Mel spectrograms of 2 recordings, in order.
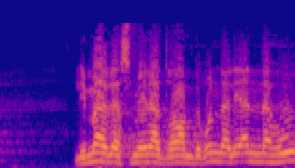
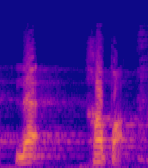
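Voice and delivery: ordinary delivery

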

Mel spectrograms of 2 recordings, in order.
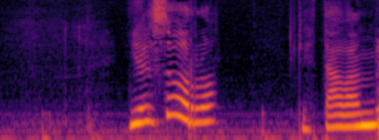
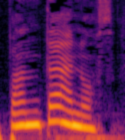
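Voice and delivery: usual speaking voice

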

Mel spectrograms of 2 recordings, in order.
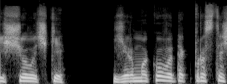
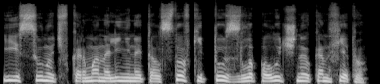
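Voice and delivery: ordinary delivery

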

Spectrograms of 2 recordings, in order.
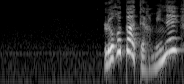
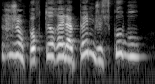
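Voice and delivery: cheerfully; 8 semitones higher than usual. Acted. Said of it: "dit Sophie avec gaieté".

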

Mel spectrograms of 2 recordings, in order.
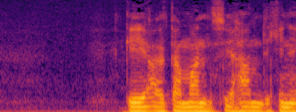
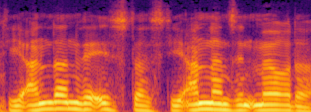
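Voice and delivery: angry outburst; 3 semitones higher, 8 dB louder than usual. Acted. Beckmann rejects the Other's claim.

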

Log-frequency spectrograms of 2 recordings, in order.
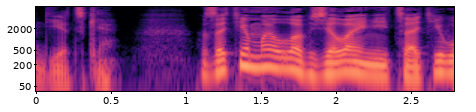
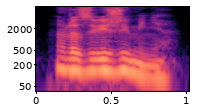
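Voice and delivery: put-on raised, higher girl's demand; insistent demand; 7 semitones higher, 6 dB louder than usual. A narrator's reading. Tied-up girl to Matvey, insistent demand. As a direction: demand it loudly and firmly. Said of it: "потребовала Элла".

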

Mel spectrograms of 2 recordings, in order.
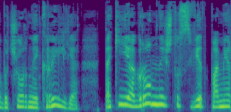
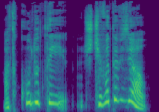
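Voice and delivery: much higher, flustered surprise; 11 semitones higher than usual. A narrator's reading. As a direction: caught out and embarrassed. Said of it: "ошеломлённо моргнула и покраснела".

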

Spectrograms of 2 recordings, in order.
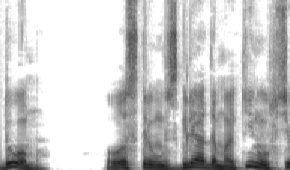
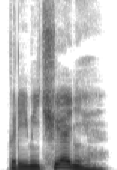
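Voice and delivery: ordinary delivery, nothing marked

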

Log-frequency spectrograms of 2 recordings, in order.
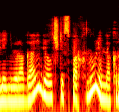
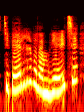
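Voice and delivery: gloating raven; 9 semitones higher than usual. A narrator's reading.

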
